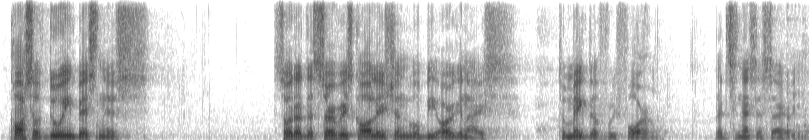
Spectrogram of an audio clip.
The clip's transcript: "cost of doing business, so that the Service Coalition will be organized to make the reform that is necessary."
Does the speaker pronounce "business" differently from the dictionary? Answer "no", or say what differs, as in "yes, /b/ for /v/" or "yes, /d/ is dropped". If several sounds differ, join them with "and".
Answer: yes, /s/ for /z/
